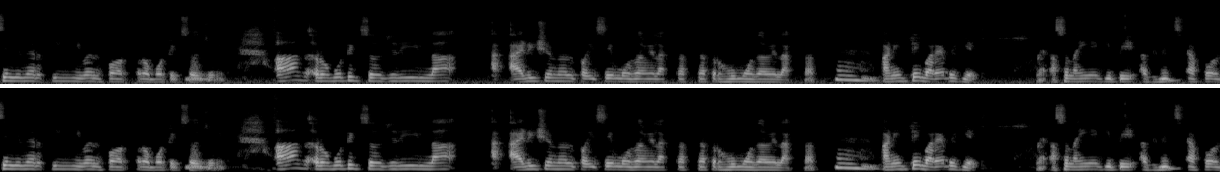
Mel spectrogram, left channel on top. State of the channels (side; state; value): left; noise; rumble, 25 dB below the sound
